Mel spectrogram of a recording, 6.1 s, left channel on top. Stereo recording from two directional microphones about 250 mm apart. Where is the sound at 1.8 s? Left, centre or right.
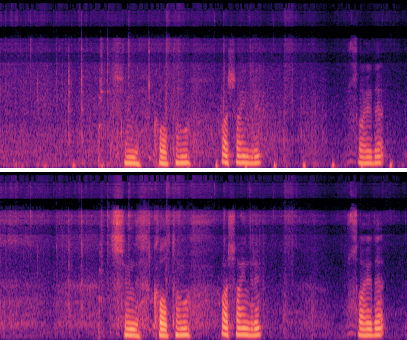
Right.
